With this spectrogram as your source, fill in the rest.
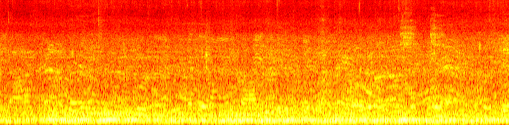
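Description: Pigeons coo nearby.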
